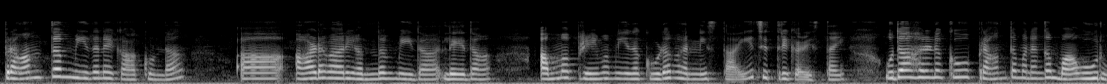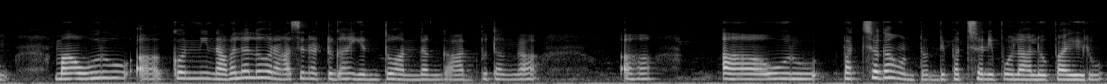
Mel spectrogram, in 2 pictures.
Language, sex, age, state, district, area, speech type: Telugu, female, 18-30, Telangana, Jagtial, rural, spontaneous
